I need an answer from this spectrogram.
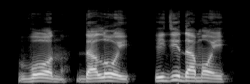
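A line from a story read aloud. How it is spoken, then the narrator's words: Barked. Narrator (Russian): рявкнул Любомир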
